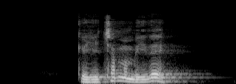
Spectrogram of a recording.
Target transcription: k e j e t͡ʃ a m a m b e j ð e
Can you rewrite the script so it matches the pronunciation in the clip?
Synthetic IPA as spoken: k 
